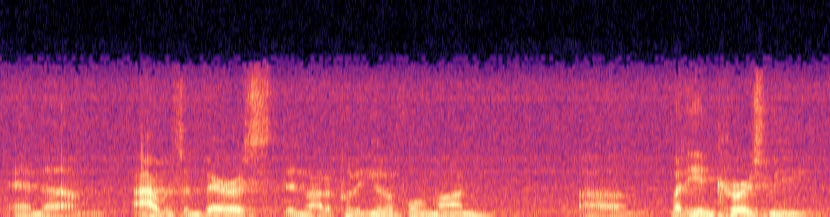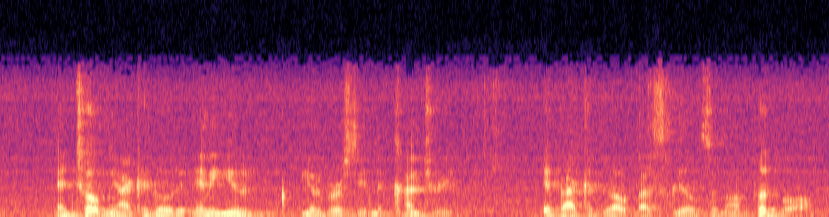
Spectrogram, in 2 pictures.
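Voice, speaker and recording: The pace is very fast, broken by long, frequent pauses, with ordinary pitch variation. Noticeable background noise is present. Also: man, very deep, low pitch for a man. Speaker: former football player. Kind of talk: panel talk to students. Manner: halting, many fillers.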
